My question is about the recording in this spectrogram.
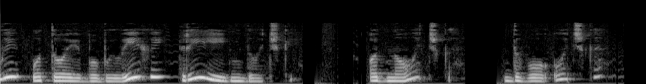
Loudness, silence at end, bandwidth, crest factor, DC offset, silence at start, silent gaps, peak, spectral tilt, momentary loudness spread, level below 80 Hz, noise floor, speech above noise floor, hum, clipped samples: -17 LUFS; 0.45 s; 7.4 kHz; 14 dB; 0.4%; 0 s; 3.07-3.14 s, 4.68-4.96 s; -4 dBFS; -7.5 dB/octave; 16 LU; -58 dBFS; -51 dBFS; 35 dB; none; under 0.1%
